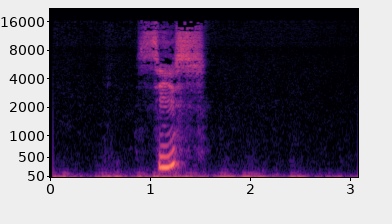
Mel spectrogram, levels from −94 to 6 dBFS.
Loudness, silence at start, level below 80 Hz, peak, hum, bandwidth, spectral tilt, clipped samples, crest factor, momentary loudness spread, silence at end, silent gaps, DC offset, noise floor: -27 LUFS; 0 s; -52 dBFS; -12 dBFS; none; 16.5 kHz; -2 dB/octave; under 0.1%; 20 dB; 17 LU; 0.15 s; none; under 0.1%; -51 dBFS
